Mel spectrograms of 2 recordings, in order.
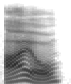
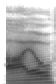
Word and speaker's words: aisle: And the pronunciation of isle is key here. As we mentioned, it's the S is completely silent. So, isle seat.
